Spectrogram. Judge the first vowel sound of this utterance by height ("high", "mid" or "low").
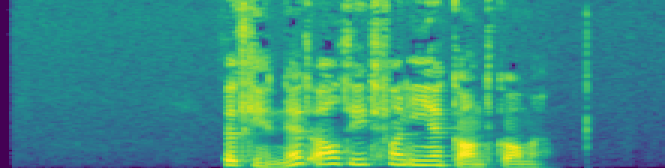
mid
